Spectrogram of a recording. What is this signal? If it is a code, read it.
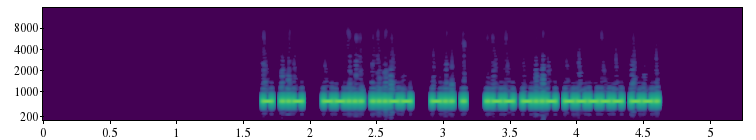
Morse code, heard as a keyed tone, about 53 wpm, 700 Hz. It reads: TU 73 DE WX0G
